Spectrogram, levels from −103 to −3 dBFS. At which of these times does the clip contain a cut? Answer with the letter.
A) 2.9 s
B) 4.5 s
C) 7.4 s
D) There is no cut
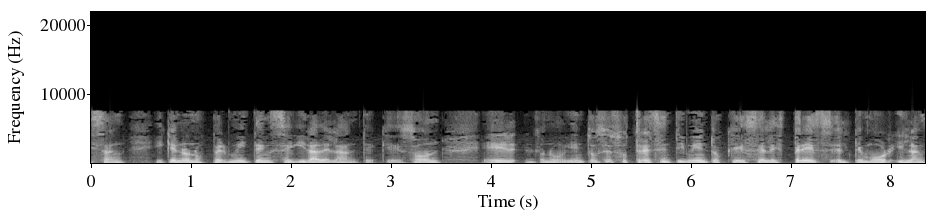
B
